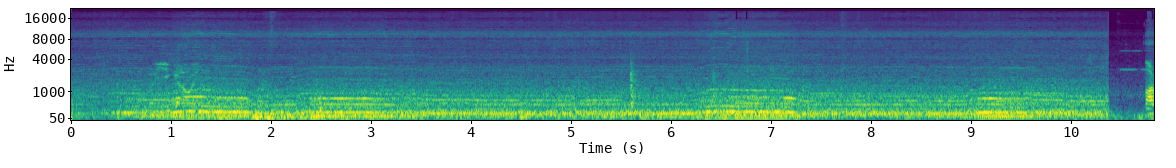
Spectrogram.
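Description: A vehicle engine idles and runs steadily while backing up a tipped trailer, a loud, continuous low rumble with slight rises in pitch and voices talking over it.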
